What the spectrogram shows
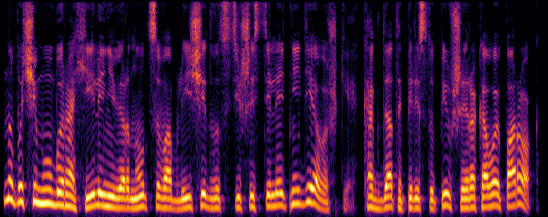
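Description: A man narrating an audiobook in a measured, dramatic reading style. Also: a little high, expressive, darkish tone, no echo, studio quality. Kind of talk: scripted narration.

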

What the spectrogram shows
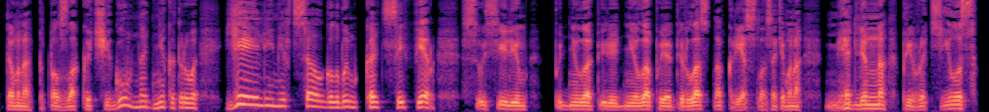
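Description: A man narrating a storybook as an audiobook, with expressive storytelling. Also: low voice, breathy edge, no echo, clean studio sound.

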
